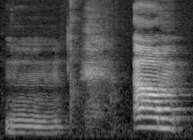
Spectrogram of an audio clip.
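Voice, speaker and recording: A man's voice: medium pitch, big pitch swings, extremely slow, pushed and bright. A man co-hosting a casual podcast chat, rambling and restarting his sentences. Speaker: podcast co-host. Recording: roomy echo.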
